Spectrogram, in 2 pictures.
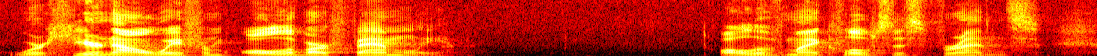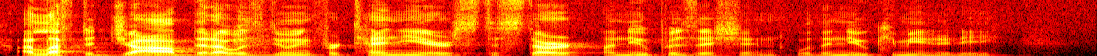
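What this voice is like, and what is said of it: Wisconsin accent. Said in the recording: “being both born and raised in Wisconsin, maybe you can hear the accent already.”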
